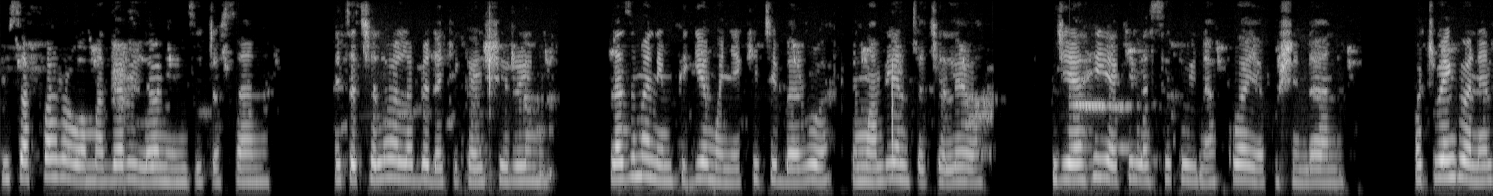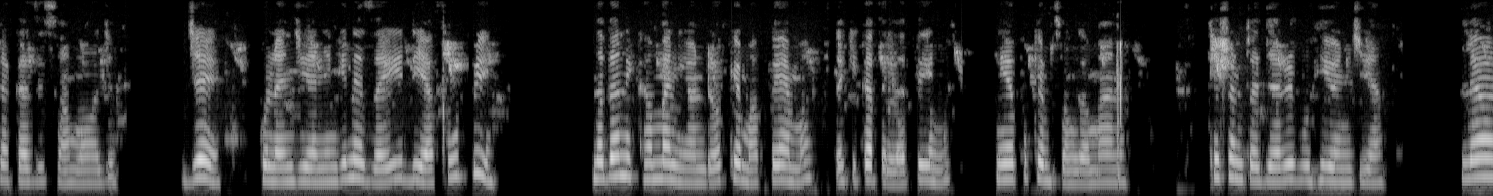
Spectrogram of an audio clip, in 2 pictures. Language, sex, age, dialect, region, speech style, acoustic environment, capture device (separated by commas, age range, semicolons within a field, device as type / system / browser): Swahili, female, 25-34, Kenya - Mombasa, Kenya, relaxed, nature, mobile / Android / Chrome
